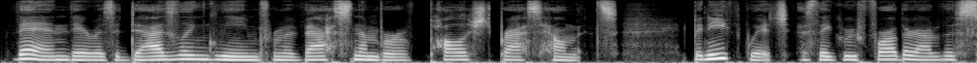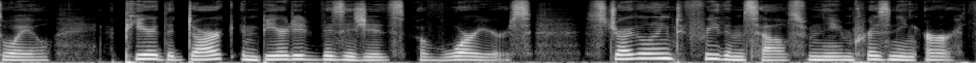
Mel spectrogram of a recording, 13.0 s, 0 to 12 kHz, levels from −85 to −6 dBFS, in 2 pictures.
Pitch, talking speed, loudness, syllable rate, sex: 190 Hz, 185 wpm, -18 LUFS, 5.2 syllables/s, female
